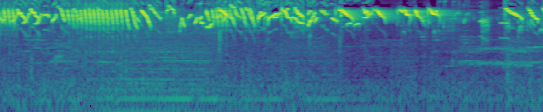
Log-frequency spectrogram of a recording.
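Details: Oriental white-eye in fast 'ngalas' lure song: an opening dense rattling trill, followed by quick, high zigzag chirps and twitters, thinning toward the end with scattered notes.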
